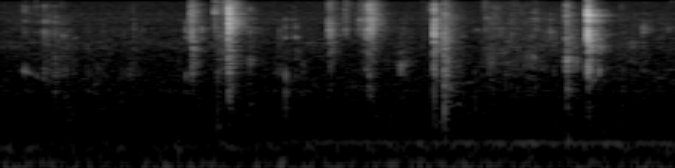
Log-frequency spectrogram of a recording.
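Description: A person chewing food close to the microphone, with a series of short crisp crunches.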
